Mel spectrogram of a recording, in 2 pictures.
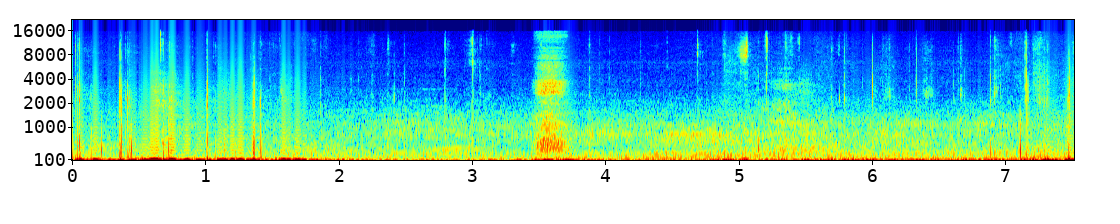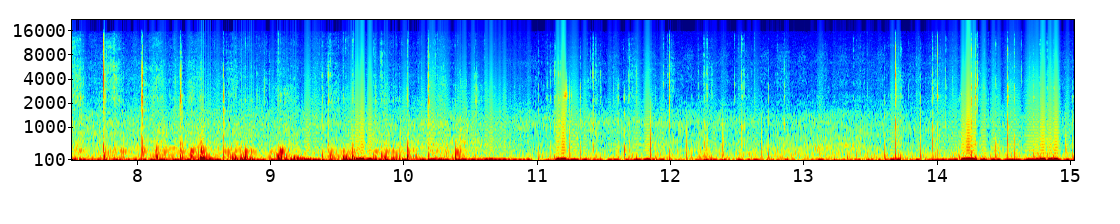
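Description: A small, solid light-blue bar of soap is held above a table and scratched and picked at with long nails. The result is a steady stream of short, dry scraping clicks and crisp ticks with a low, muffled undertone and occasional brighter picks.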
